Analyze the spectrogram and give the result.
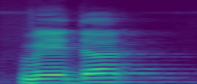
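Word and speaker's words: whether: वेदर, whisper, Y.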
